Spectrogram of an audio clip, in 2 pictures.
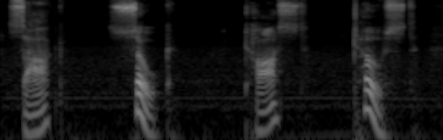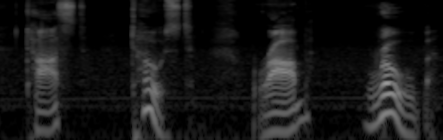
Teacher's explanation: You can definitely feel the rounding of your lips when you're pronouncing these different words.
